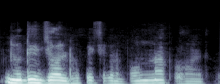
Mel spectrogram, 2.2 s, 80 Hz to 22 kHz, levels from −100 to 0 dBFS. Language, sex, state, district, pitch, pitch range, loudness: Bengali, male, West Bengal, Dakshin Dinajpur, 130 Hz, 120-140 Hz, -16 LUFS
